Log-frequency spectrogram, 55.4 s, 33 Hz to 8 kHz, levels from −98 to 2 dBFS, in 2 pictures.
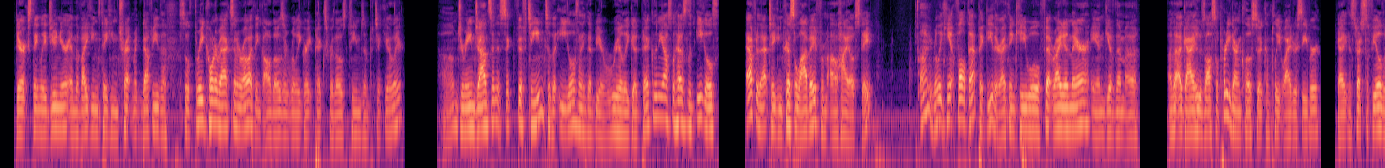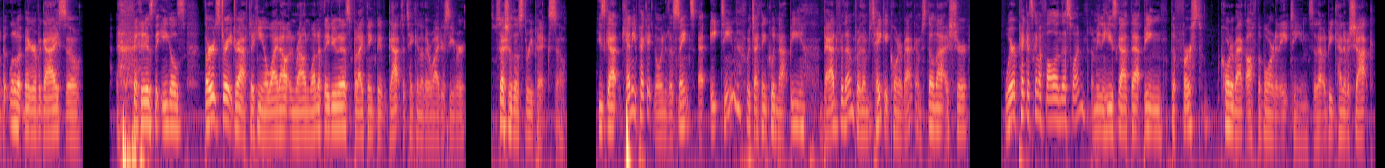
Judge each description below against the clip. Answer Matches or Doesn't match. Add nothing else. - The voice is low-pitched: Matches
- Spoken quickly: Matches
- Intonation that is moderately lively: Matches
